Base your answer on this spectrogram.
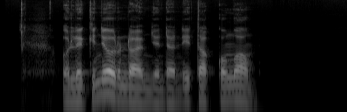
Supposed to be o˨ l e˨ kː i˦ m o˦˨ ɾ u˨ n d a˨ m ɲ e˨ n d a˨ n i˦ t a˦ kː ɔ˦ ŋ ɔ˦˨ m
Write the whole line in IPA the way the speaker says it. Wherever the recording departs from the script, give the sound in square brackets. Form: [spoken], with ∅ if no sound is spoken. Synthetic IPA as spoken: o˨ l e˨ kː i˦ [ɲ] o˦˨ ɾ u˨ n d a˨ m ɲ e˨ n d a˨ n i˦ t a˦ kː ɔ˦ ŋ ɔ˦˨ m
